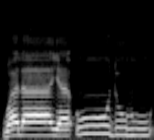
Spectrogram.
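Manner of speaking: يؤوده with the uu held long and slow; Quran recitation. Shown as a demonstration. Teacher reciting Ayat al-Kursi word slowly. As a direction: chant يؤوده stretching the madd. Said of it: "هذا مد بدل بمقدار حركتين".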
